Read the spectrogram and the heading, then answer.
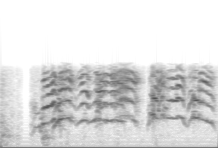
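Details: One of two macaws, blue-and-gold and green-winged, out of their playpen guarding a hiding spot in a basement, gives two drawn-out, wavering, rich nasal calls rising and falling in pitch, the first over a second long, the second shorter.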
